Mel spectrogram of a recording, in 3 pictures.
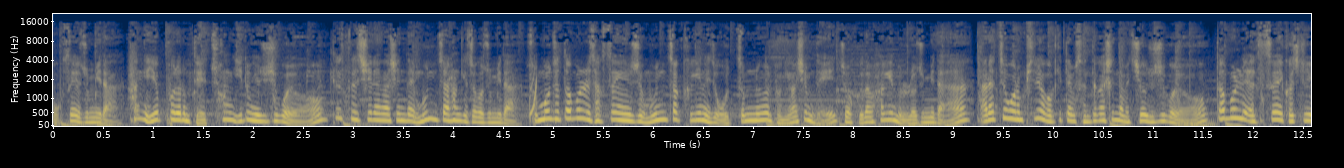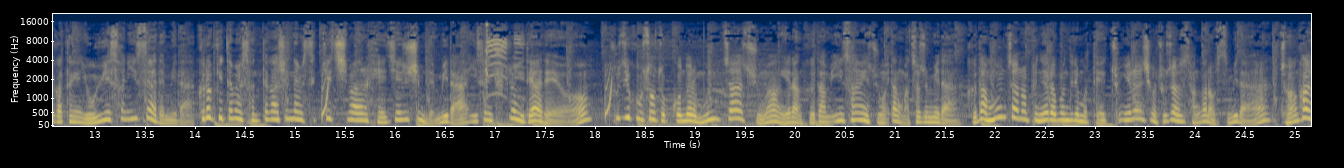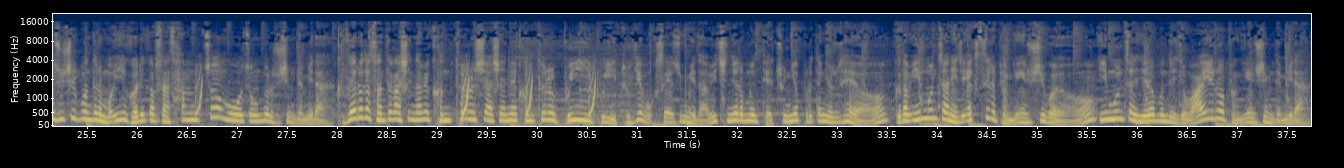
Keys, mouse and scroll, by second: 0.2 ctrl+v, 0.6 click, 1.3 click, 2.4 middle click, 3.4 t, 4.2 click, 6.1 w, 6.8 click, 7.9 click, 10.4 click, 13.3 click, 16.6 click, 18.3 click, 23.0-24.7 drag, 24.9 d, 25.2 click, 26.2 click, 26.5 click, 27.1 3, 27.8 5, 28.3 click, 29.7 ctrl+c, 30.6 ctrl+v, 30.9 ctrl+v, 31.7 scroll up 2, 32.8 click, 34.3 click, 34.5 click, 34.6 click, 35.8 click, 36.0 click, 36.1 click, 37.3 click.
